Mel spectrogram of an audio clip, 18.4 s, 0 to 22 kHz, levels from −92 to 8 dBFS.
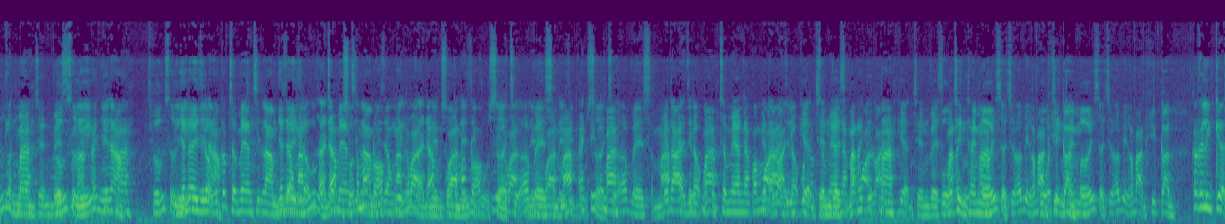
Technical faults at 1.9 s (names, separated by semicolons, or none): doubled audio track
